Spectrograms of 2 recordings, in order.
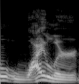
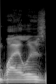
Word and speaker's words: Wyler: William Wyler's name is, I mean, if you just pronounce him as V's, you've pretty much got it.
